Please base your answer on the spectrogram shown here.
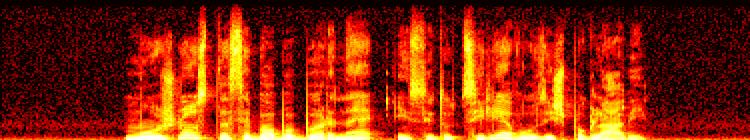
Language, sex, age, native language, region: Slovenian, female, 18-29, Slovenian, Gorenjska region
